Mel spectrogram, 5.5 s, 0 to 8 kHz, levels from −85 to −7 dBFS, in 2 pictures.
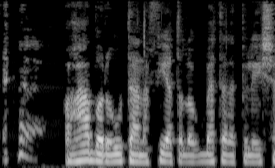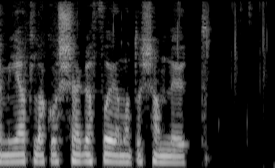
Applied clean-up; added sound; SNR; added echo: classical method spectral subtraction.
